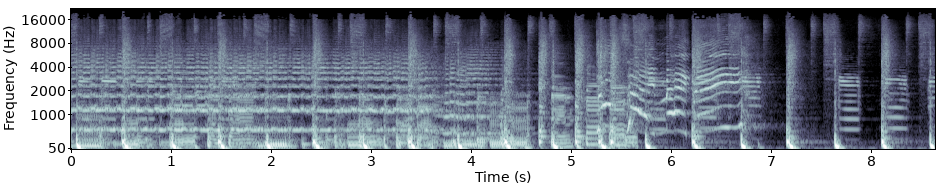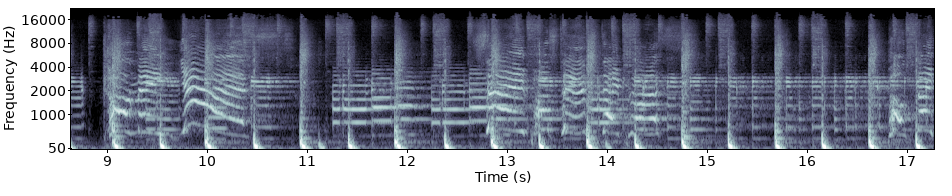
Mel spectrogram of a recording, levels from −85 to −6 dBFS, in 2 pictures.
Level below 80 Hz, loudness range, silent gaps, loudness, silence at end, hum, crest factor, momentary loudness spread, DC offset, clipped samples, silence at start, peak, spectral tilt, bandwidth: -26 dBFS; 2 LU; none; -16 LUFS; 0 s; none; 16 dB; 5 LU; under 0.1%; under 0.1%; 0 s; 0 dBFS; -5 dB/octave; 19 kHz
